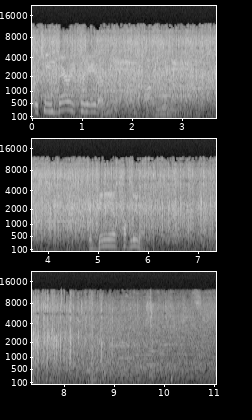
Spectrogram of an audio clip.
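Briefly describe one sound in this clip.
A large crowd applauds and cheers in a big echoing arena, slowly fading.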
